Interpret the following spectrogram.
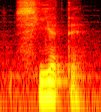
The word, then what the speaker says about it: siete: Two syllables. Siete. Okay?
